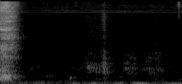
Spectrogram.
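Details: Adult man who suspects he may be ill (allergies, cold, flu or coronavirus) gives a single sharp, hissy sneeze, followed by near silence.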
